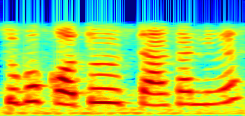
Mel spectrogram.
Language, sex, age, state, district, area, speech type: Bengali, female, 30-45, West Bengal, Hooghly, urban, conversation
